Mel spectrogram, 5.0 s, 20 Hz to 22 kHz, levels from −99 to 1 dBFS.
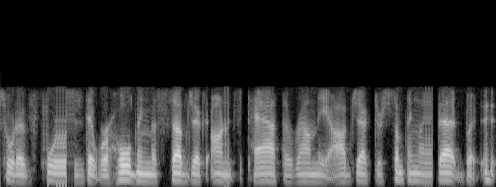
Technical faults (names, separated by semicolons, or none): packet loss with last packet repeated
